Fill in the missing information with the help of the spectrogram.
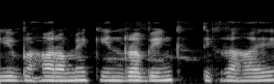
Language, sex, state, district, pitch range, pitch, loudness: Hindi, female, Chhattisgarh, Kabirdham, 180-190 Hz, 185 Hz, -17 LUFS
